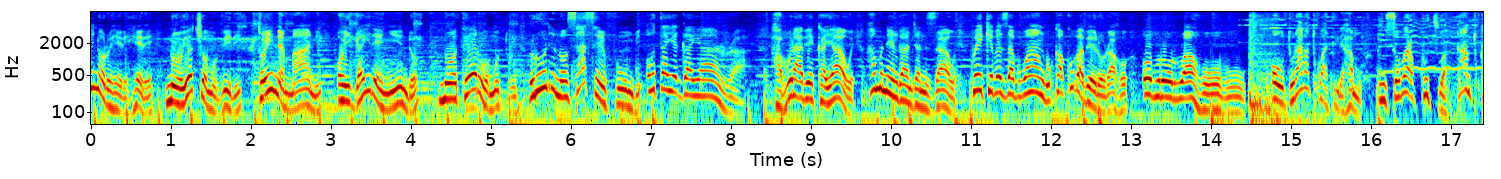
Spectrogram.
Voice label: MPOX Narrator; radio spots; The MPOX Campaign Safe Circles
